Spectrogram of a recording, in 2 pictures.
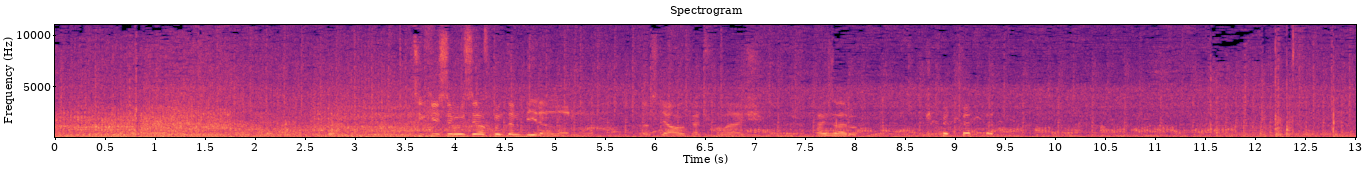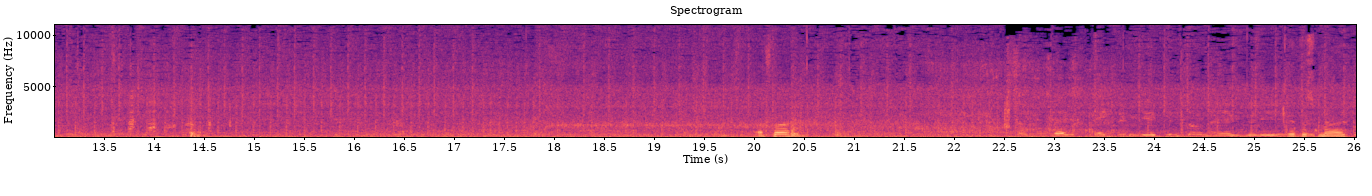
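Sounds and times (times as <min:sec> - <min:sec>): music playing: 0:00.0 - 0:26.0
vehicle noise drone: 0:00.0 - 0:26.0
voices: 0:00.0 - 0:26.0.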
